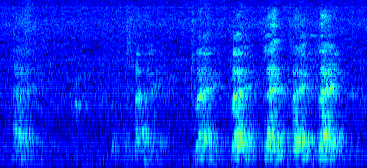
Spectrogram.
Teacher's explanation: usually the L Sound is voiceless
